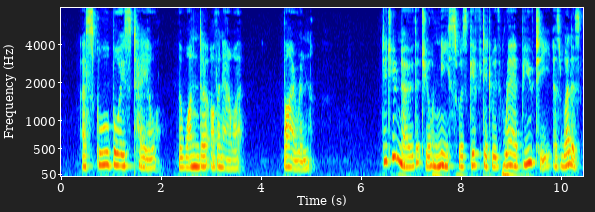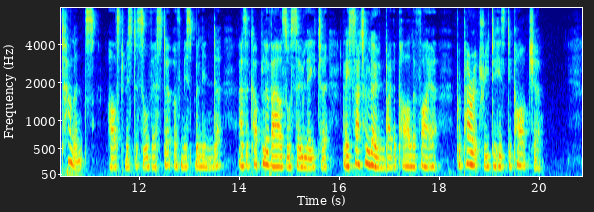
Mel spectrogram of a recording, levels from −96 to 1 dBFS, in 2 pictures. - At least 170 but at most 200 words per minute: No, average, 145 wpm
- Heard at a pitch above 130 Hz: Yes, medium, 185 Hz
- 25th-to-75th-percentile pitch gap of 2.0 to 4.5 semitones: Yes, average, 2.7 semitones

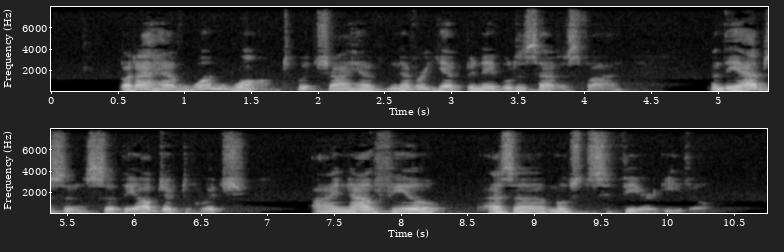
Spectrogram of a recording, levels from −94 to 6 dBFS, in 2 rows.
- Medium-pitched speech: No, low, 130 Hz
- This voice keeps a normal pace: Yes, average, 165 wpm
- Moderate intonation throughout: Yes, average, 3.2 semitones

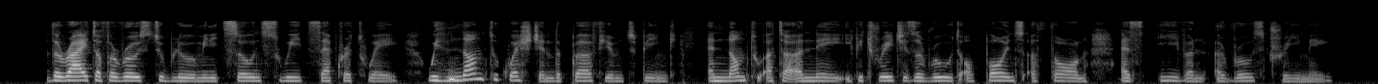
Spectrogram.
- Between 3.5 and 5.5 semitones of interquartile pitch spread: No, narrow, 2.4 semitones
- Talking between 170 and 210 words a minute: Yes, average, 180 wpm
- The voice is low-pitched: No, medium, 165 Hz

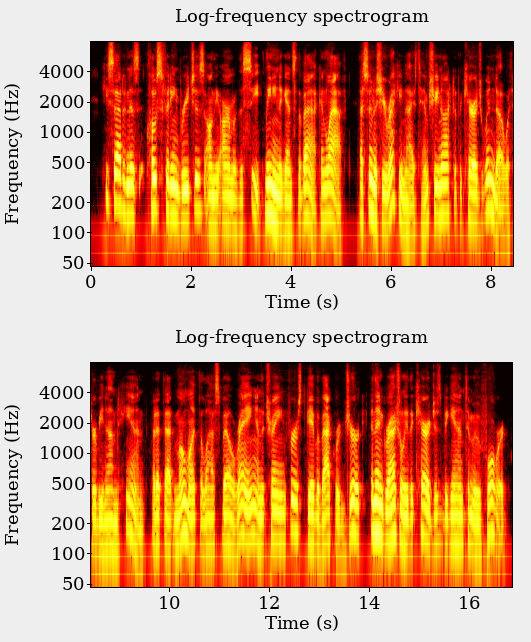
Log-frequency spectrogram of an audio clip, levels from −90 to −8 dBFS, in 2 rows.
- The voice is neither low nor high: No, low, 120 Hz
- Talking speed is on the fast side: Yes, fast, 210 wpm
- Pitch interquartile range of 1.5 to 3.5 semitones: No, average, 5.3 semitones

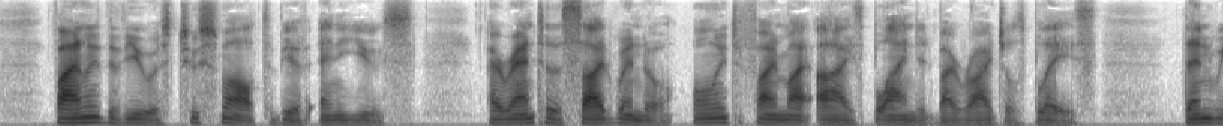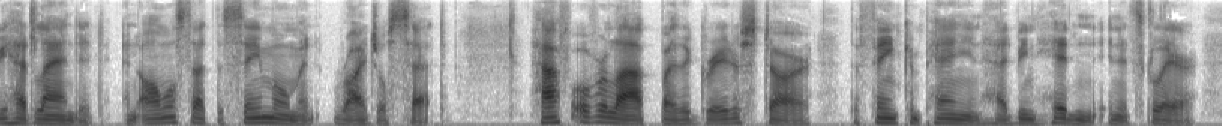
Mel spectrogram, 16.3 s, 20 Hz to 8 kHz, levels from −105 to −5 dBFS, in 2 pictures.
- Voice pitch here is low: Yes, very low, 95 Hz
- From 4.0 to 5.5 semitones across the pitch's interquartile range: No, average, 3.3 semitones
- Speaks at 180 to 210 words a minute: Yes, average, 195 wpm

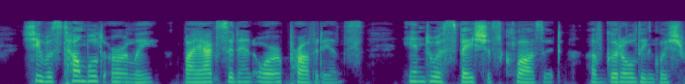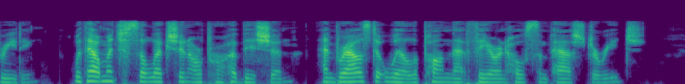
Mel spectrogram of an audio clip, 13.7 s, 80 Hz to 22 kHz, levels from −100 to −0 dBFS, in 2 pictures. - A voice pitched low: No, high, 195 Hz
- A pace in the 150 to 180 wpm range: No, average, 140 wpm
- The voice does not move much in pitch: Yes, narrow, 2.3 semitones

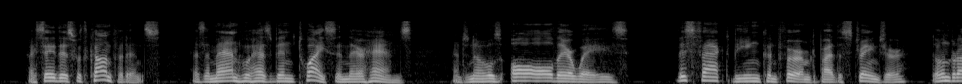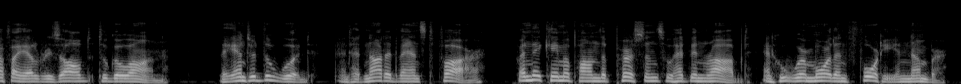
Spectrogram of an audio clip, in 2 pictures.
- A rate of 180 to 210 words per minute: Yes, average, 185 wpm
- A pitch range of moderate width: Yes, average, 4.0 semitones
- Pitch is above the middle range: No, medium, 145 Hz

